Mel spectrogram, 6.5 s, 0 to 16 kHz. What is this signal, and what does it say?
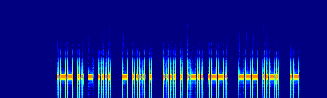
Morse code, heard as a keyed tone, about 34 wpm, 700 Hz. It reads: WITH THE HELP OF A
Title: Sets of 5 Words 35wpm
